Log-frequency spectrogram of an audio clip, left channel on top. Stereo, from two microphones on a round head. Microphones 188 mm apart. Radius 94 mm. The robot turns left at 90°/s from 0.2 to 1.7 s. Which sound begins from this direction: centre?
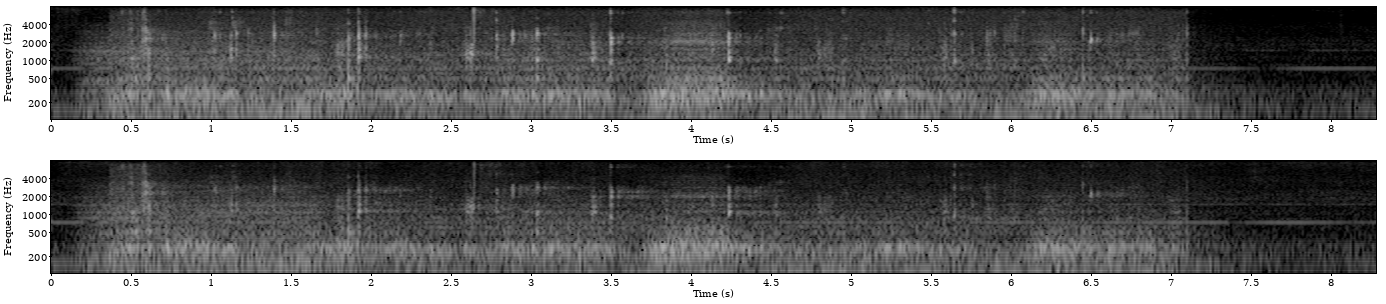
Chewing, at 0.4 s.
